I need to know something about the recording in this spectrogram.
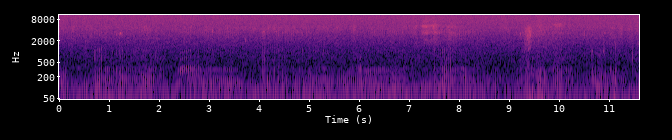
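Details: An adult blue British Shorthair cat in England purrs steadily while being brushed, a deep, rumbling throb that rises and falls with each breath.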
